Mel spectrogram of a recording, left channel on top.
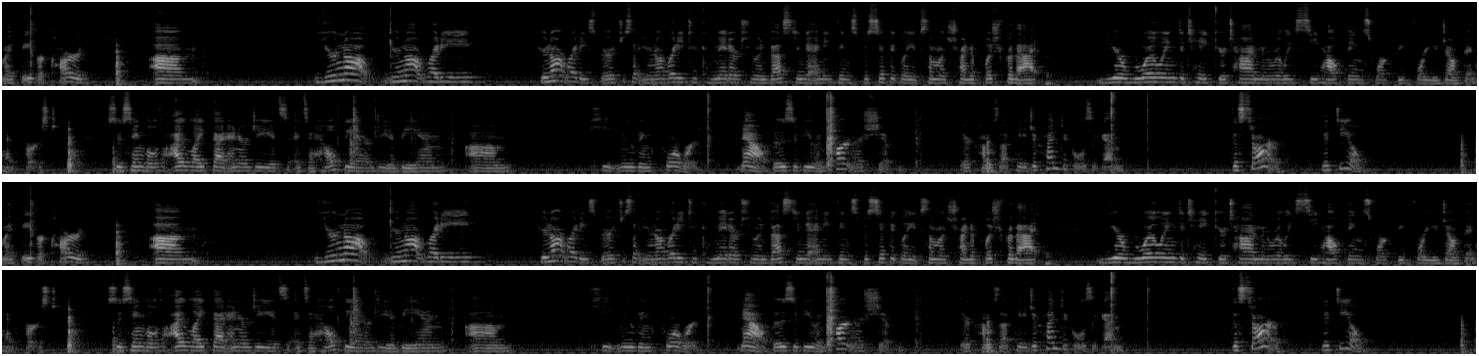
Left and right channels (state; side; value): normal; both; correlation 0.71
